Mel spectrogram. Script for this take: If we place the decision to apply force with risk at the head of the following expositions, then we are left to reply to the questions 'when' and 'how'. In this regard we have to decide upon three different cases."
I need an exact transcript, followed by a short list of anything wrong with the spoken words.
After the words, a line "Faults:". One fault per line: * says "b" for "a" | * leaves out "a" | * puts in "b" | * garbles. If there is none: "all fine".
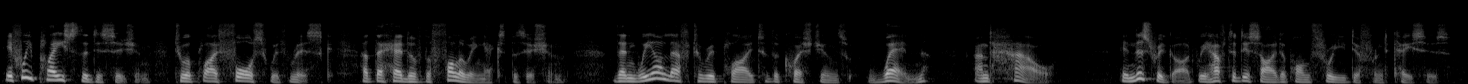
If we place the decision to apply force with risk at the head of the following exposition, then we are left to reply to the questions 'when' and 'how'. In this regard we have to decide upon three different cases."
Faults:
* says "exposition" for "expositions"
